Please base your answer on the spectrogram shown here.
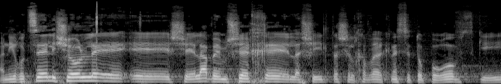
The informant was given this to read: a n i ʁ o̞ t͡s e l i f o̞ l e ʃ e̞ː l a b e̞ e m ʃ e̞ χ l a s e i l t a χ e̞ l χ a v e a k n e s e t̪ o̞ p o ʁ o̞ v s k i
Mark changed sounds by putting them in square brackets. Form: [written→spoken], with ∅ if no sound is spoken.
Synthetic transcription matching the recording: a n i ʁ o̞ t͡s e l i [f→ʃ] o̞ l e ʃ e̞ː l a b e̞ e m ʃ e̞ χ l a [s→ʃ] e i l t a [χ→ʃ] e̞ l χ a v e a k n e s e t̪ o̞ p o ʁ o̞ v s k i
